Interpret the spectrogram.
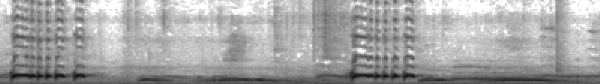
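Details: A local Indonesian zebra dove sings as a lure for other doves. Two rapid, rhythmic strings of bubbling coos are each followed by a long, softer, lower cooing slur that falls at its end.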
